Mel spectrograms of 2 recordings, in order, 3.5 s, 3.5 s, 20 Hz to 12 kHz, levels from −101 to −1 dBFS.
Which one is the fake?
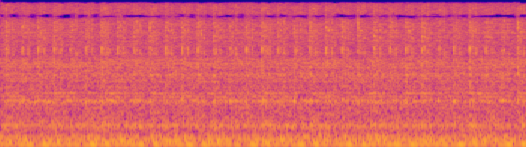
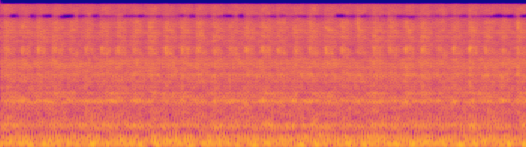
second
